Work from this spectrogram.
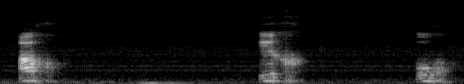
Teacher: یہ خا موٹے حروف میں ہے اس لیے اس کو موٹا کر کے پڑھنا ہے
